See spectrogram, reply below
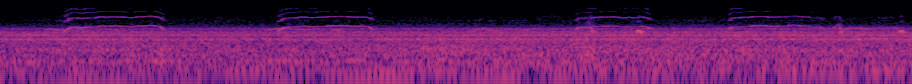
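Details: Common kestrels at the nest during the midday feeding, with the male stealing: four evenly spaced, arched whining calls, each about a third of a second, over constant background hiss.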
